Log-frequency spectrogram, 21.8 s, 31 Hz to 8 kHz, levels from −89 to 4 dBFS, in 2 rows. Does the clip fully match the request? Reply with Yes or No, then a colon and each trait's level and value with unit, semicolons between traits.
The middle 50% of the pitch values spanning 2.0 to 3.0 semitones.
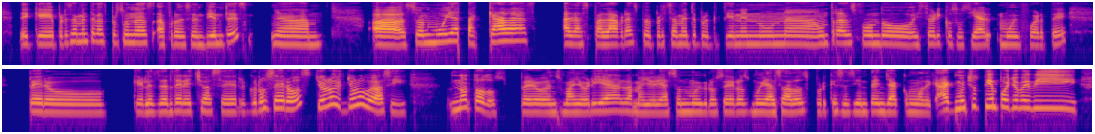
Yes: average, 2.7 semitones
